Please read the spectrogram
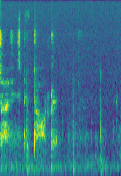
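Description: A person whispering, breathy and unvoiced, mixed with a few small clicks.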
